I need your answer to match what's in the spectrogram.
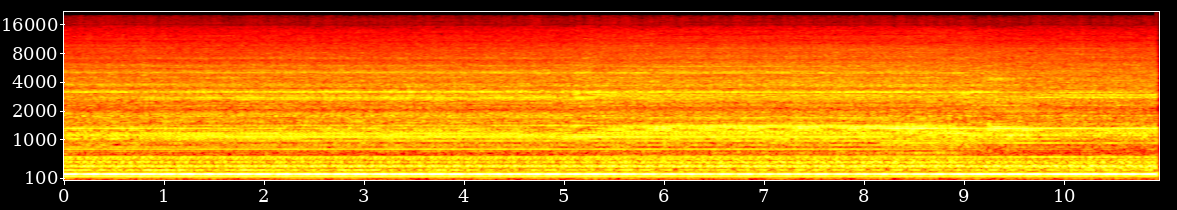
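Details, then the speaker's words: Milk-cooling condensing unit with new condenser fan motor and correctly sized blade (old motor's front bearing failed), running as hot gas pipe to heat recovery warms; steady even hum and smooth fan whir, no knocks: normal running. "that's a Hot Gas Pipe going off the heat recovery and then that's the return that's getting a bit of heat in it now"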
